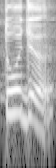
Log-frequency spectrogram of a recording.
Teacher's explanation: এখানে একটু ধাক্কা দিয়ে পড়ব, কারণ এই জিমটা হলো কলকলার হরফ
